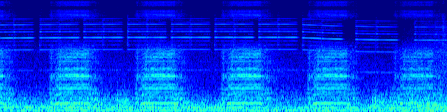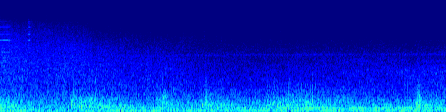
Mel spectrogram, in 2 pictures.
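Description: Water splashes and churns along the hull of a moving ship.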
